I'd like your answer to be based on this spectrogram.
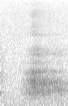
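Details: Normal breath sounds on a patient, stethoscope on the anterior chest at the upper lobes, second to third intercostal spaces, comparing sides.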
